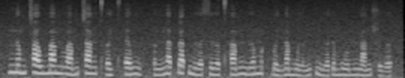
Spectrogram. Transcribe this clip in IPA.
nə˧mca˧w ma˧m va˨˩˦mca˧ŋ t̪ʰə˨˩˦jt̪ʰɛ˧˥wŋə˨˩k̚ hə˨˩˦ŋna˦˥t̚ɗa˦˥t̚ mɨ˨˩˨ə̯sɨ˨˩ə̯t̪ʰa˧˥m ŋɨ˧˥ə̯mə˦˥k̚ ɓə˨˩jna˧mwɨ˨˩˨ə̯ŋə˦˥k̚ ŋɨ˨˩˦ə̯ɗə˧˥mwu˧˥mŋa˧˥n ʂi˨˩˨ə̯

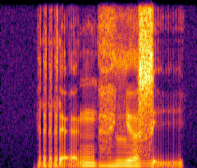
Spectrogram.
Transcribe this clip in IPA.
rɛ̰ ŋɛ̤ lʲʌzḭ

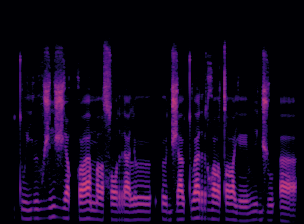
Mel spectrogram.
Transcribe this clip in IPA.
tʷijʉvʒi ʒiqʷa masˤuralɵ | ʔɵd͡ʒatʷar ʁʷetˤije βid͡ʒuʔa

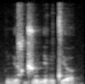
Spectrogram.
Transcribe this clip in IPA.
nʲozd͡ʒunʲaŋ tʲɐ

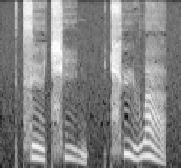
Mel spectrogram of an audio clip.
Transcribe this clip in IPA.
t͡se˥˧ɪ̯t͡ɕʰi˥˩ŋ | t͡ɕʰy˥˧ɻwä˥˩

